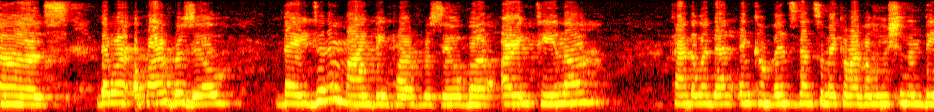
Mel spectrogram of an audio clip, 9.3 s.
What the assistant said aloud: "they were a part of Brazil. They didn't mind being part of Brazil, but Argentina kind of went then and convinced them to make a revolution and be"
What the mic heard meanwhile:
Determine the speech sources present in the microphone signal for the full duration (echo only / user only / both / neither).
echo only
